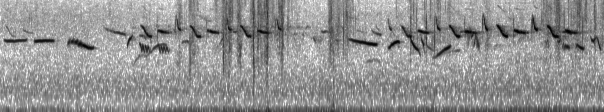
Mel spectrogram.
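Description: Wild birds chirping and calling in a forest: many short, high, quick notes and little trills, with a low steady rumble underneath from about a second and a half in.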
